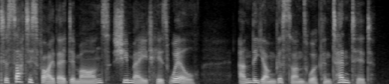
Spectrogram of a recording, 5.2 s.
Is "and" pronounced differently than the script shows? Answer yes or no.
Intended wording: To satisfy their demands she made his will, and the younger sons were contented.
no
